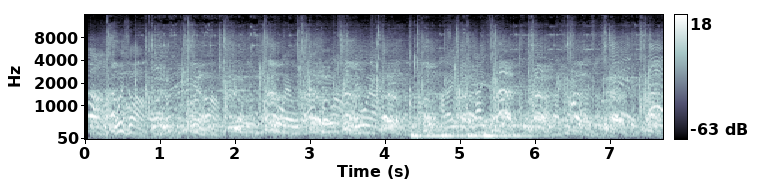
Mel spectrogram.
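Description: A crowd of men chants loudly in rhythm outdoors.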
